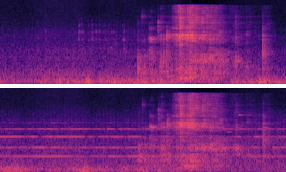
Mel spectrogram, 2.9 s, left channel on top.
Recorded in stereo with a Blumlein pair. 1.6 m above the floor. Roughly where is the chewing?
Ahead left.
